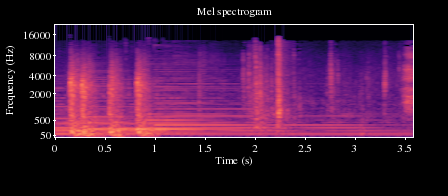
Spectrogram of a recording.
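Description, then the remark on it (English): A man gives three firm, evenly spaced knocks on a wooden door, followed by a pause and a few softer thuds and clatters as a maid opens it. “Either way, he knocks on the door and a maid opens it.”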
